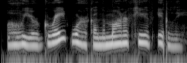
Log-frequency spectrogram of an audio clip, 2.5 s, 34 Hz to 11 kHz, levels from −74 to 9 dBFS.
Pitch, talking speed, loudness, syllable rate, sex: 200 Hz, 215 wpm, -16 LUFS, 5.7 syllables/s, female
